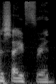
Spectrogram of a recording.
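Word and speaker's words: Seyfried: Say Fred tapos asawa ni Amanda si Brandon Clenar Brandon.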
